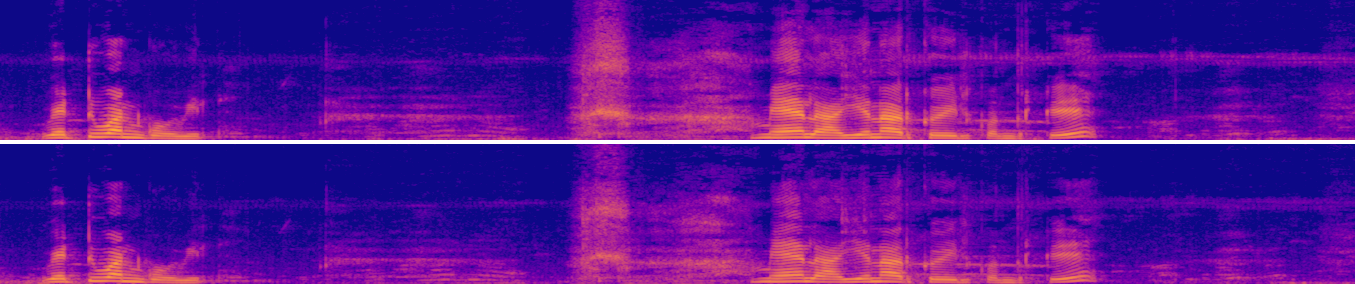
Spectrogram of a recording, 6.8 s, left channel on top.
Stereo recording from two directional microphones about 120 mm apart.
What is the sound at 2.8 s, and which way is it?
Speech, 25° left (ahead or behind).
